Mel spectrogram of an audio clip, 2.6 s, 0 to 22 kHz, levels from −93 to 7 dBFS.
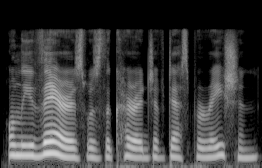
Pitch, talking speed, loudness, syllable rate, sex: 190 Hz, 160 wpm, -19 LUFS, 5.2 syllables/s, female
